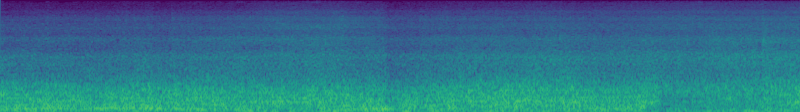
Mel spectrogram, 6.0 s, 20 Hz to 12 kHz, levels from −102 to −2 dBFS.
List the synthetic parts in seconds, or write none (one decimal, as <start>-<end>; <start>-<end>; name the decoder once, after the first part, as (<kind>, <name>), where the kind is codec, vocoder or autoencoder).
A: 0.0-0.7 (codec, SNAC); 1.5-2.8; 4.1-5.3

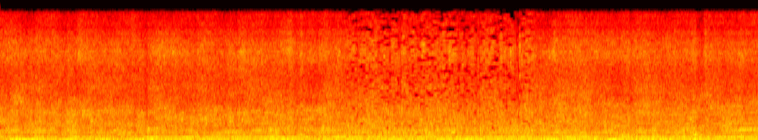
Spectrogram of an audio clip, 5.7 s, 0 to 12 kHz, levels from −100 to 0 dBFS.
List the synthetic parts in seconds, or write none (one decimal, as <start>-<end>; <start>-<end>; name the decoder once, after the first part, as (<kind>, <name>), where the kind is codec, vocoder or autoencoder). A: 0.0-2.6 (codec, SNAC); 4.0-5.7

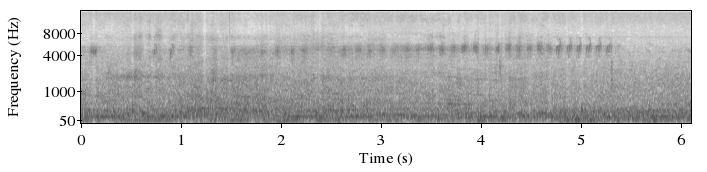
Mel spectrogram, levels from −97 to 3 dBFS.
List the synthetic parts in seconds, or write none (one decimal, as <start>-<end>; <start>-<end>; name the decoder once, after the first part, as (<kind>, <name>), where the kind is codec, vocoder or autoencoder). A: 0.0-0.6 (codec, SNAC); 1.0-4.7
